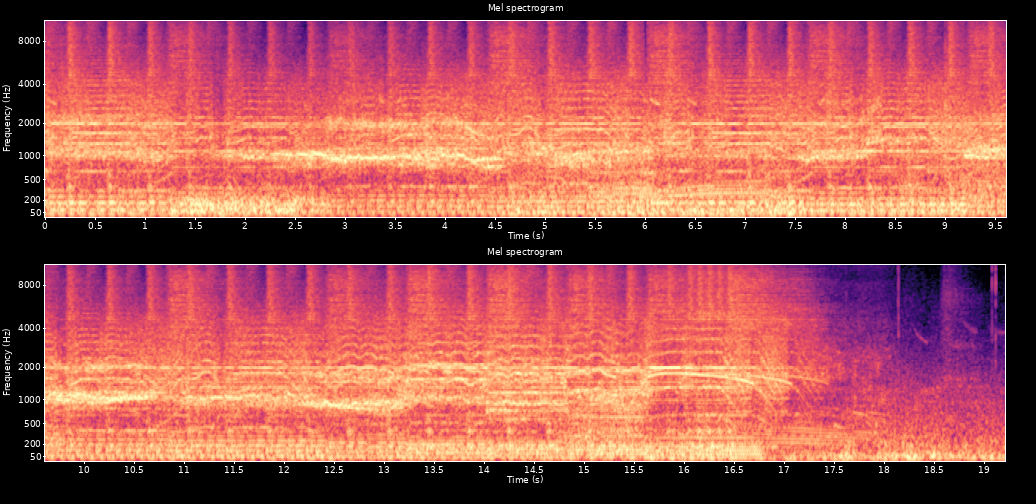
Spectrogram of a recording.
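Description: An American heavyweight cruiser car drifts hard with its rear tyres skidding, giving a loud, continuous tyre squeal over a roaring engine that carries on for about seventeen seconds before it suddenly drops away.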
